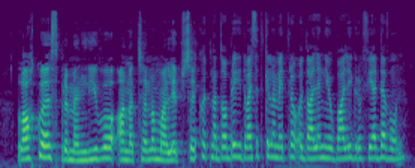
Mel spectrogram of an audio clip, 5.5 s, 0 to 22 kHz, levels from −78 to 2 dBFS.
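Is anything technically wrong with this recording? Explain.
Yes. From 2.61 s to the end, a section at the wrong speed plays the speech 1.3 times fast. Pitch rises about five semitones. A likely cause is a wrong playback clock.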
